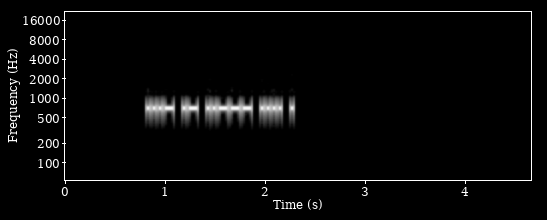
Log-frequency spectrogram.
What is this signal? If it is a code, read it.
Morse code, heard as a keyed tone, about 40 wpm, 700 Hz. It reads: VA2HE
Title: DXCC-100 Call Signs - 5 Characters - Repeated 2x - 40wpm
